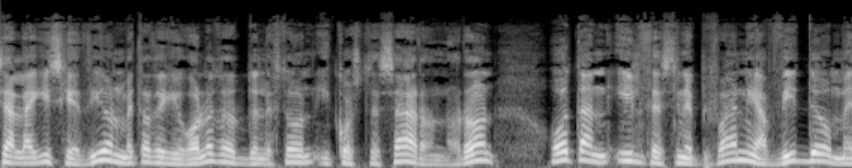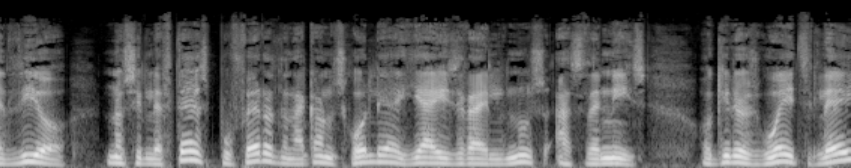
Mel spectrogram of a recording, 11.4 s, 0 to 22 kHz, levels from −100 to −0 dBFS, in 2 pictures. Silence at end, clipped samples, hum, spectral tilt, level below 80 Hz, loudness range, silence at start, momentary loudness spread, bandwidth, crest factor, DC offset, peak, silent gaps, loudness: 0 s; under 0.1%; none; -6.5 dB/octave; -50 dBFS; 1 LU; 0 s; 6 LU; 13 kHz; 16 dB; under 0.1%; -2 dBFS; none; -18 LUFS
